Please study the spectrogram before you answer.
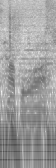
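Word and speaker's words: Tabeguache: then that one's uh tabag wash tabagwash um top of wash actually you pronounce it top of wash so and then when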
